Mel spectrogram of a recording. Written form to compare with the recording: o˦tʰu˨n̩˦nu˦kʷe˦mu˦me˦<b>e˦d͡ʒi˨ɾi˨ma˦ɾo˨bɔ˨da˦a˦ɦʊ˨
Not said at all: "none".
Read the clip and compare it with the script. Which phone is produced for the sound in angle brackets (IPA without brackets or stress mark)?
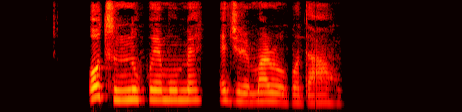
none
